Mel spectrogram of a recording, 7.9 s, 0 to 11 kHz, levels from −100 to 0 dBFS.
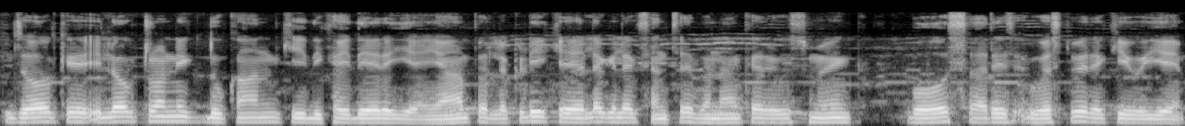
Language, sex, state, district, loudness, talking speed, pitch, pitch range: Hindi, male, Rajasthan, Bikaner, -15 LUFS, 180 wpm, 110 Hz, 105-120 Hz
